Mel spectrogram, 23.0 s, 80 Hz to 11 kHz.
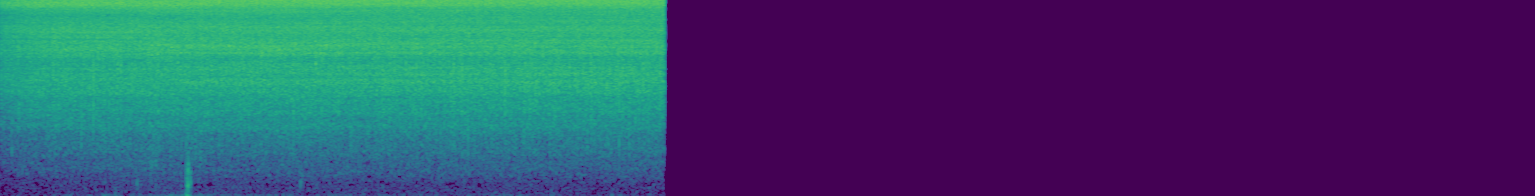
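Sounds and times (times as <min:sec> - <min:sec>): water spraying from pipe leaks: 0:00.0 - 0:10.0.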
